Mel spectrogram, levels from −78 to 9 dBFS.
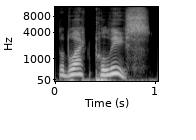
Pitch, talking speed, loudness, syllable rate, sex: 205 Hz, 175 wpm, -15 LUFS, 5.2 syllables/s, male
